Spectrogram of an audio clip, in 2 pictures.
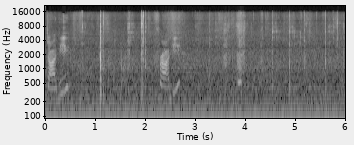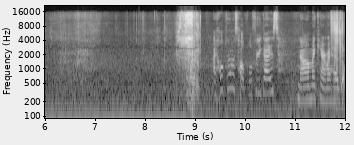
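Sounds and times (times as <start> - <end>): skate scuffs on ice: 5.7 - 7.2, 8.2 - 9.2
ice skate blades scraping ice: 5.9 - 7.2, 8.2 - 9.2, 11.7 - 12.0.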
